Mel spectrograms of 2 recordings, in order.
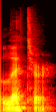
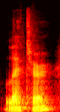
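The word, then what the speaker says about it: latter: 나중에 맞죠 나중에 보자 발음이 좀 달라요 얘는 한글로 써보면 레터처럼 발음합니다 letter 리를 넣어야겠죠 letter 나중에라는 뜻이에요 나중에가 아니라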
